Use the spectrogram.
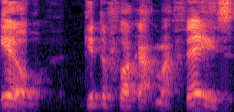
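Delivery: plain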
